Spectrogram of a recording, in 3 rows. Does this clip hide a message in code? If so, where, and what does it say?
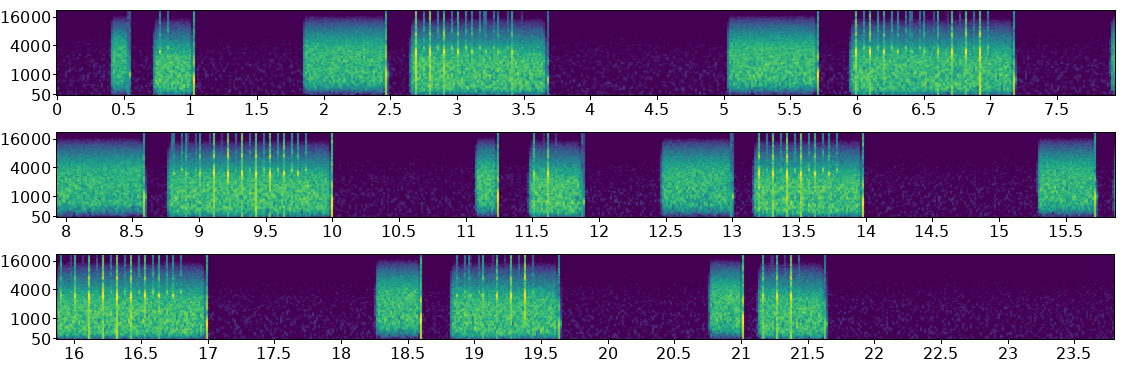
Yes: pulse dialling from 0.4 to 21.6 s, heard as a rotary dial, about 10 pulses a second. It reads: 1 8 0 0 2 6 9 6 3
